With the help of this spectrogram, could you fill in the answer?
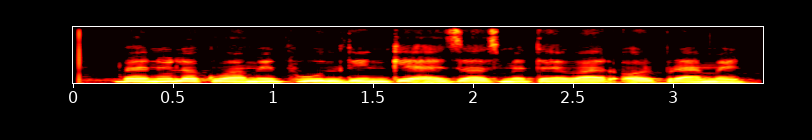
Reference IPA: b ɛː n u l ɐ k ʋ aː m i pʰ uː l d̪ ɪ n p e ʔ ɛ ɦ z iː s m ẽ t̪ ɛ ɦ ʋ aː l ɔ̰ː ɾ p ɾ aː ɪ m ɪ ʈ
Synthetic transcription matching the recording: b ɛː n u l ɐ k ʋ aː m i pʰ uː l d̪ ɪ n k e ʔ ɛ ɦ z aː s m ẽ t̪ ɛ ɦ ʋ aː ɾ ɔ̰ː ɾ p ɾ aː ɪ m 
